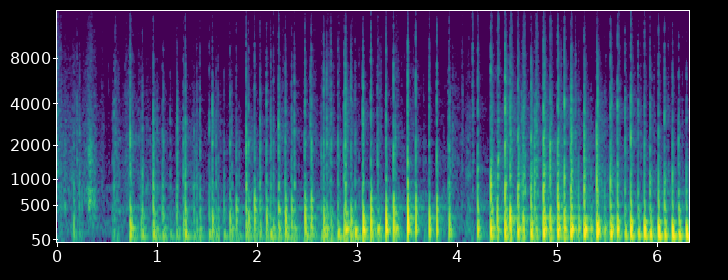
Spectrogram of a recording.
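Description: A large, rectangular tray of molded gray paper pulp, cardboard-like, hollow and ridged on one side, is held in both hands and tapped and knocked with the fingertips. The result is a rapid, uneven run of soft, dull, low thuds with almost no ring, with brief pauses near the start and just past the four-second mark. The knocks grow louder and fuller toward the end.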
